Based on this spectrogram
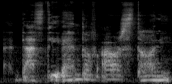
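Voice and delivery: soft, fast whisper; whispered ending. Real, not acted. Storyteller closing the tale for listeners, whispered fast. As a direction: hush it as the story closes.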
